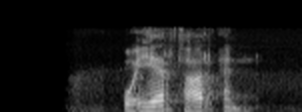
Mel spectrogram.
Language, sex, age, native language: Icelandic, male, 40-49, Icelandic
